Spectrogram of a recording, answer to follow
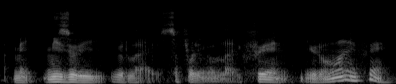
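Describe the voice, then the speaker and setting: A meditation teacher with a Bengali accent gives a casual spiritual talk on meditation in English, which he learned later in life, pausing and hunting for words. His voice is lowish and warm with a creaky texture, and his pitch swings hugely.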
